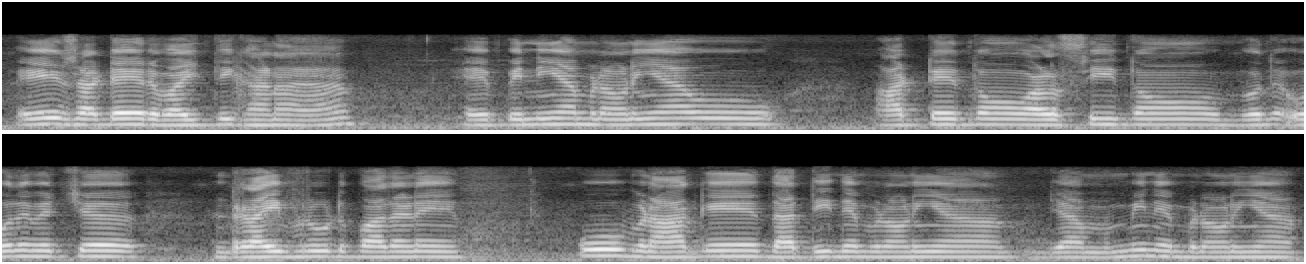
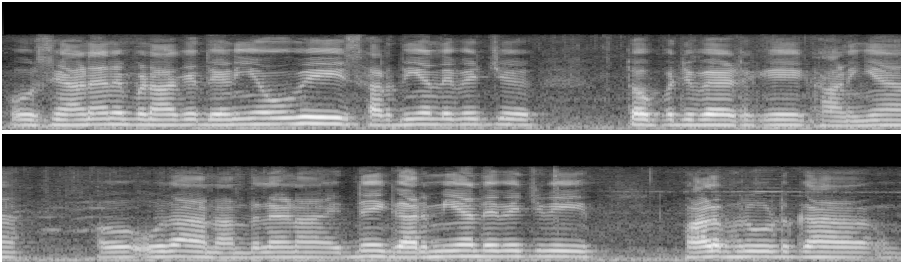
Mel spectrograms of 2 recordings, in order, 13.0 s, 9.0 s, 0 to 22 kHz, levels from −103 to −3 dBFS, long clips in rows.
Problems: constant background noise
